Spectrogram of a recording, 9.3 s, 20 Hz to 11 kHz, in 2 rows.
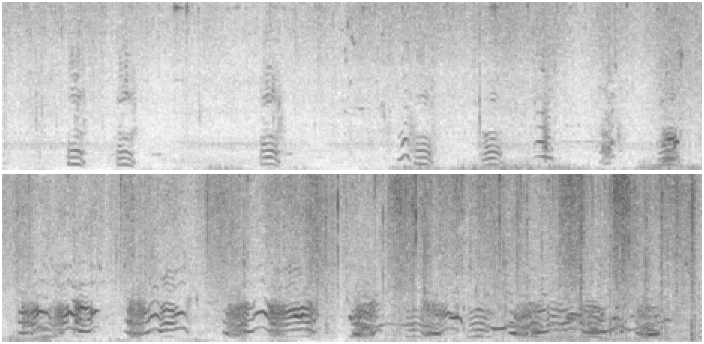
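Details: Segugio Italiano hound in training at Sofiko, Evros, on 12 September 2018, giving yelping barks that start sparse, then build into a dense, quickening run of overlapping bays over the last half.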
